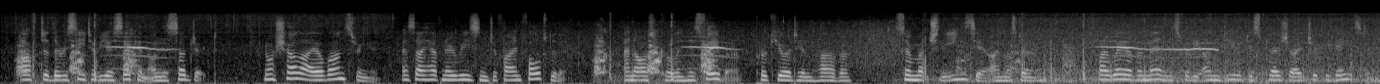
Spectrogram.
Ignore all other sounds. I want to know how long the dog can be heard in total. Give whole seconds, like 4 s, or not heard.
4 s.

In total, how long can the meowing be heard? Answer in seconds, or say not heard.
5 s.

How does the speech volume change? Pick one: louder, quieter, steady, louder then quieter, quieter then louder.
steady.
